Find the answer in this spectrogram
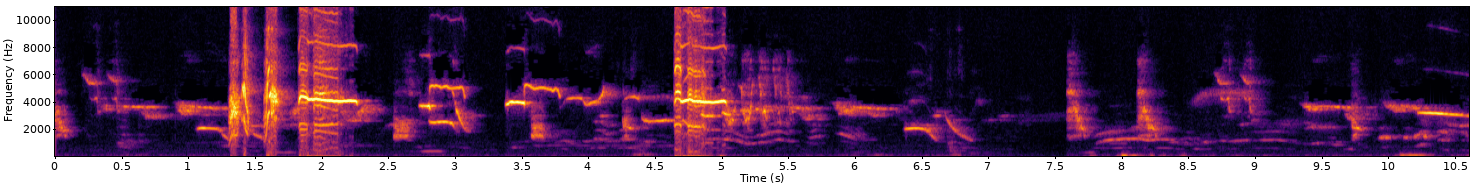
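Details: Oriental magpie-robin singing to provoke other magpie-robins into response, a rich varied stream of whistled notes, chirps and sharp harsh bursts, with some phrases sliding downward, delivered in continuous quick sequences.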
